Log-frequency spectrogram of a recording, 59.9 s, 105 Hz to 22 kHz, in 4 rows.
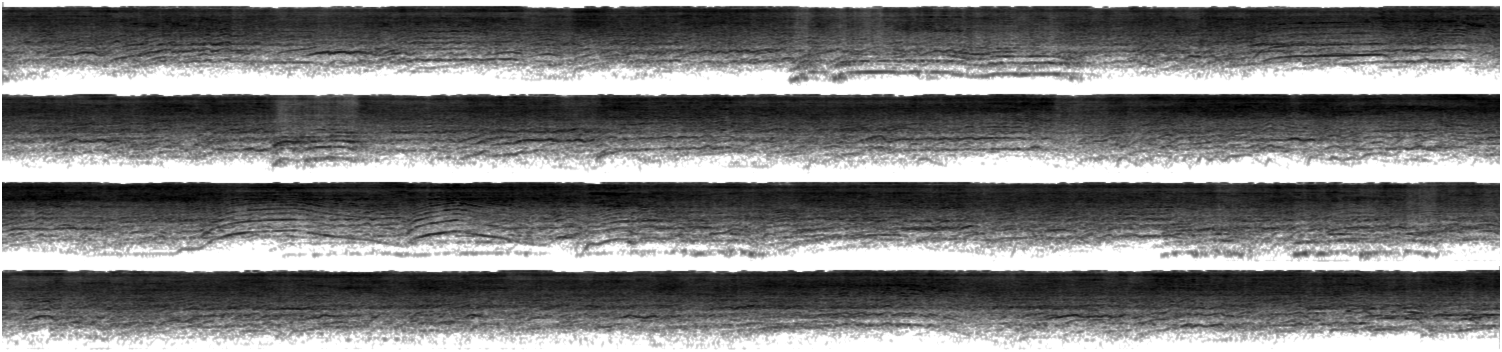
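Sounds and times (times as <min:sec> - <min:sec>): rc car engines whining: 0:00.0 - 0:59.9.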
